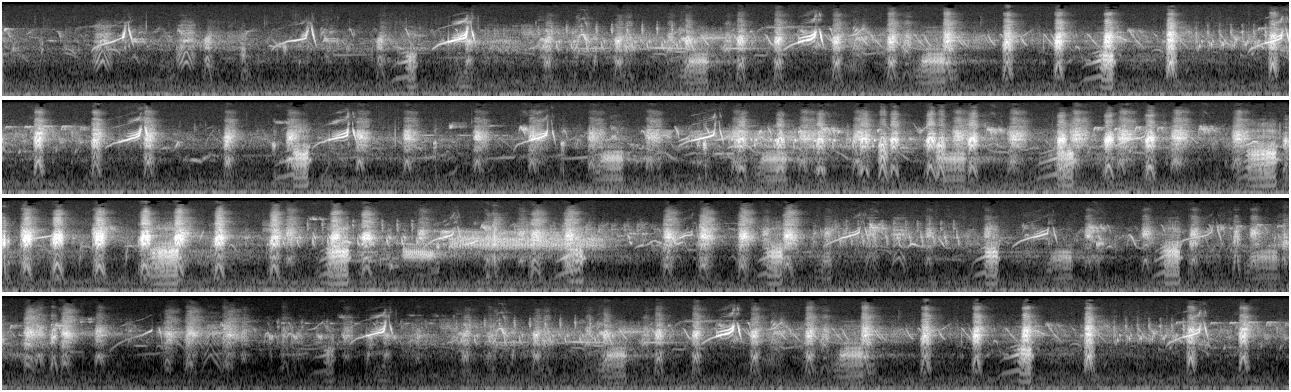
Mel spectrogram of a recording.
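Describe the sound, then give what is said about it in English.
A steady stream of rapid, squeaky wood duck calls and whistles, many overlapping, with brief quack-like notes mixed in, moderately loud over a faint natural background, no voices. “This has been WSHU's Birdsong Break featuring the wood duck this week.”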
